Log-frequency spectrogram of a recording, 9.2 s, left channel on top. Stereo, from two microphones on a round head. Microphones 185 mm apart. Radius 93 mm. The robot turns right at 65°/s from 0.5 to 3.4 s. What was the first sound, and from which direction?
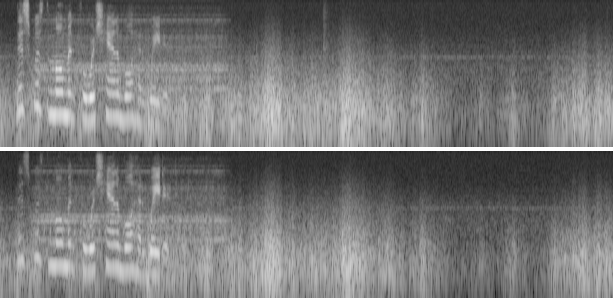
A woman speaking, 110° left.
